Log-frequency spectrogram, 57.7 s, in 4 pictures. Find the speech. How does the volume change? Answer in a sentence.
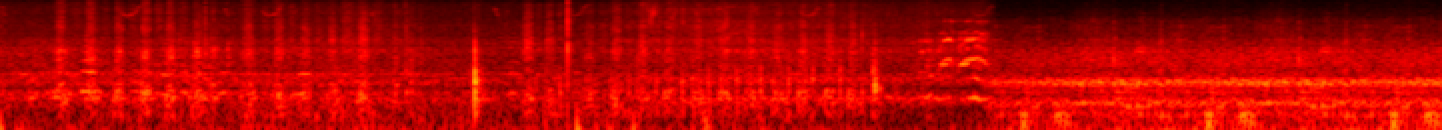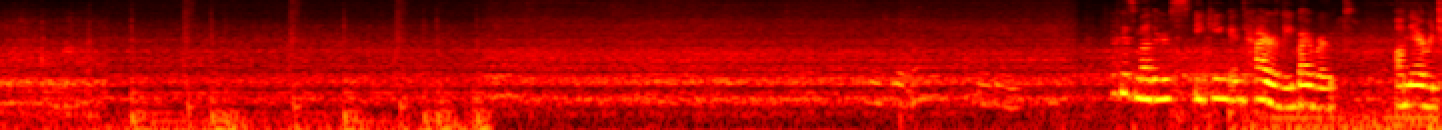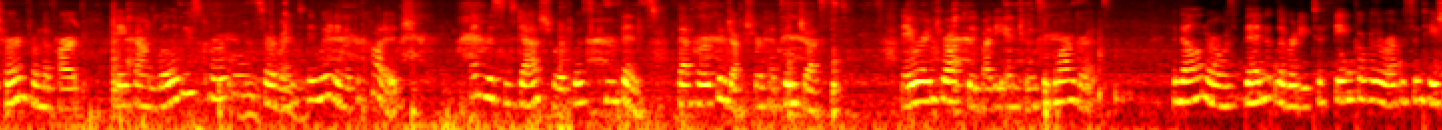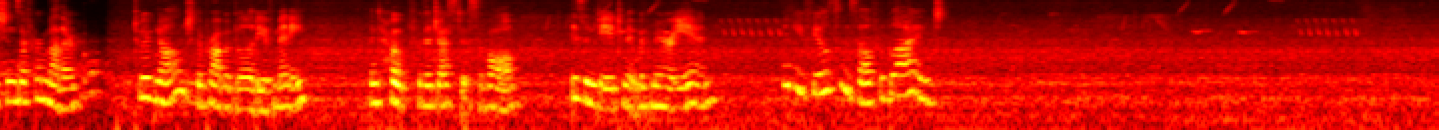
The loudness of the talking stays about the same.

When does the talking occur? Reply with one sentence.
The talking can be heard from 25.6 to 52.7 s.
